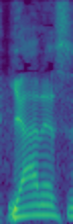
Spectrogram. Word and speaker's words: Giannis: Do you think that Giannis is, Sid was giving me the thumbs up in the pronunciation.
